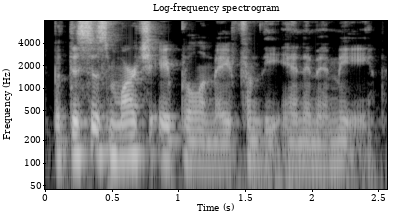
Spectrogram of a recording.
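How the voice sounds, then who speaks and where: A man's voice: sits low, brisk. A man presenting an unscripted weather briefing in a conversational, self-correcting way, talking viewers through maps as a forecaster. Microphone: new sensitive close mic at a desk.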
